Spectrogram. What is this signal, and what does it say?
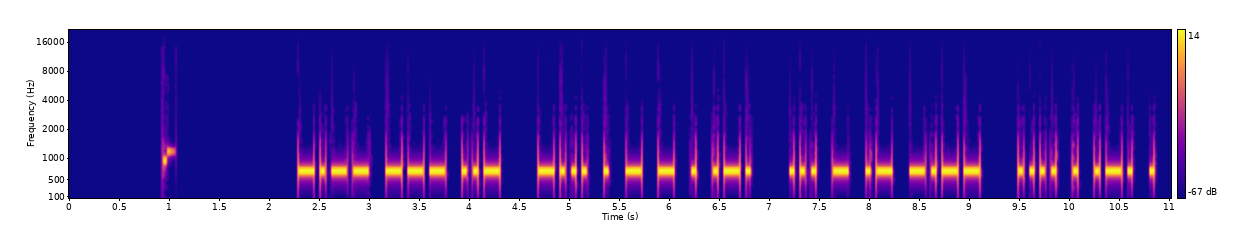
Morse code, heard as a keyed tone, about 22 wpm, 700 Hz. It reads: YOU BETTER STAY HERE
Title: Sentences from Top 500 Words 22wpm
